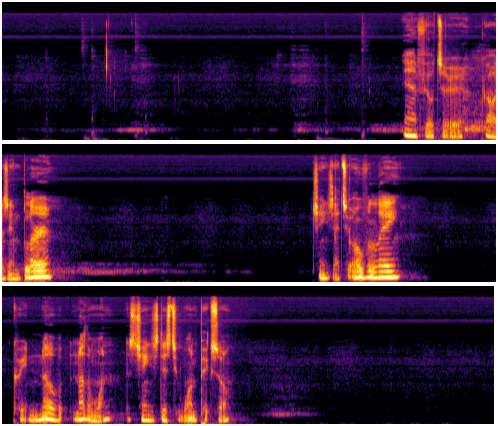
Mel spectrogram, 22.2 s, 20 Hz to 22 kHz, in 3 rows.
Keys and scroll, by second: 1.1 space, 4.6 space.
